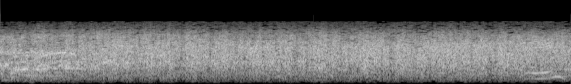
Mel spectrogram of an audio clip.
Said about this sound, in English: Please. Don't applaud.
